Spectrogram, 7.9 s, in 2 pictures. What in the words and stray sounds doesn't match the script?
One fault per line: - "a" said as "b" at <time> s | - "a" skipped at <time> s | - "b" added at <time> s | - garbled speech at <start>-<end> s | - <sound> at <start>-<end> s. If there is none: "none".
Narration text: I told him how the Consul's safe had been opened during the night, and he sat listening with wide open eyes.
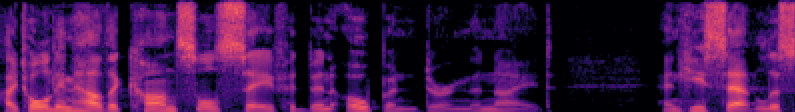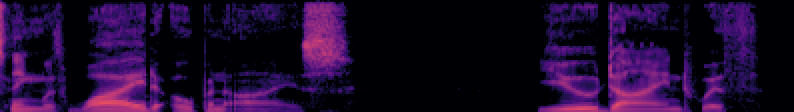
- "You dined with" added at 6.7 s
